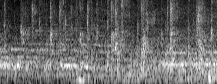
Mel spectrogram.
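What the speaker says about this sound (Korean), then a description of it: "큰 박수로 맞아주시기 바랍니다." Audience at a Korean patriotic rally in Jecheon applauding, a dense, continuous patter of clapping from a crowd, fairly faint and steady through the short stretch.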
